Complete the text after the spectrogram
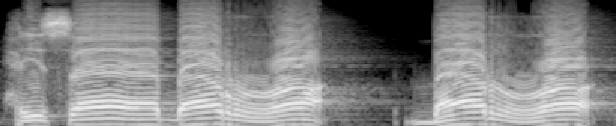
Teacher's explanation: Hisabar ra, barra, langsung masuk ke huruf ra, dan bunyi nun sukun atau tanwinnya betul-betul hilang karena idgham kamil. Dan dari sisi penulisan baik Depak maupun Madinah terjadi persamaan, yaitu ada tanda tasydidnya.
